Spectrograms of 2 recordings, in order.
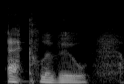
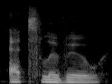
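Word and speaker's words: ellefu: So really try to get that etlevu sound, not eklevu or etlevu.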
